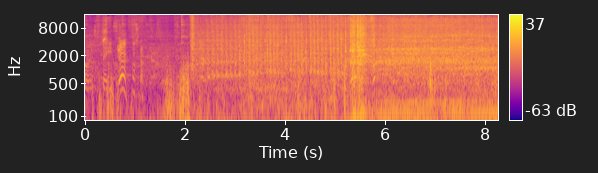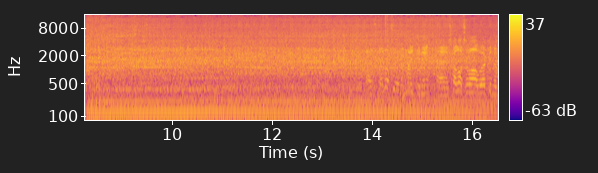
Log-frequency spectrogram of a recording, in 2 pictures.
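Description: A BMW straight-six turbo diesel engine cranks and fires, then settles into a steady, rumbling idle that continues close by at a car boot sale at Kings Cross, London, with people talking over it.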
